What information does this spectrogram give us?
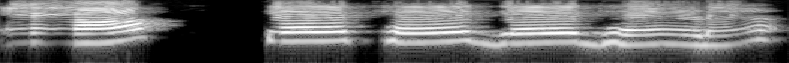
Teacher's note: अ आ क ख ग घ ण और है और कुछ परिस्थिति में विसर्ग कंठ से बोले जाते हैं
